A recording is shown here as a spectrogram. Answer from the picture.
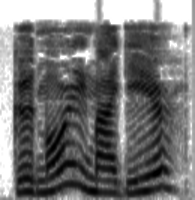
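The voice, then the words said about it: Strange disguised voice. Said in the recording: “What a strange voice you have, grandmother.”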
